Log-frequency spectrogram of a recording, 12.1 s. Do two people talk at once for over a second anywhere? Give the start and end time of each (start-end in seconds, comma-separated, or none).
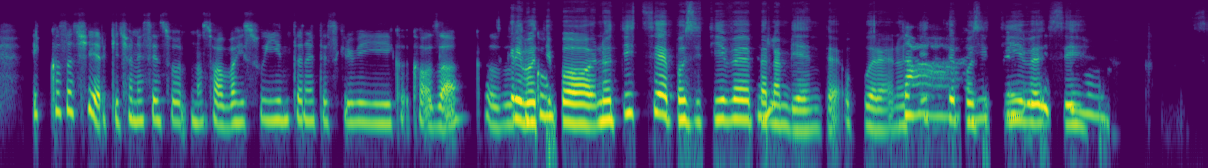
9.0-10.9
